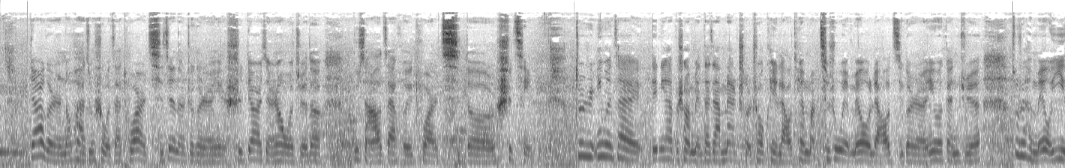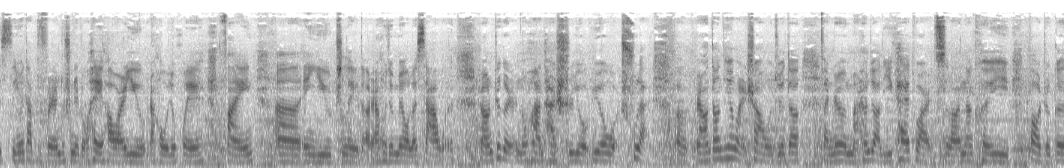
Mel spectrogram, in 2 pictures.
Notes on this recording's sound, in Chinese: 这期是来自罗马古城Perge和伊斯坦布尔机场的现场报道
